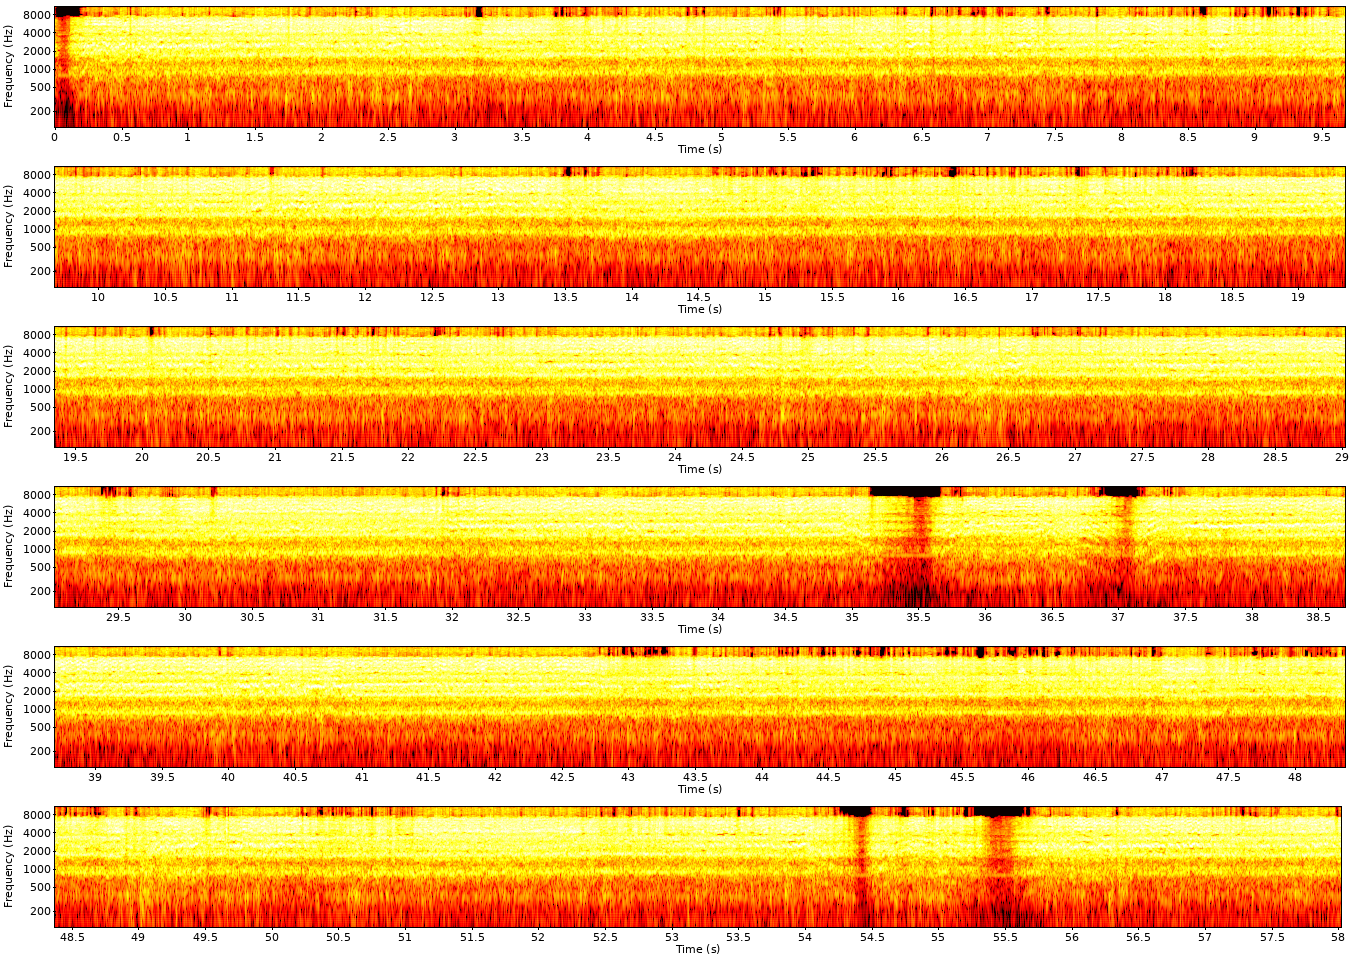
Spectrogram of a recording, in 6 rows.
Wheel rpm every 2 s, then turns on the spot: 130, 220, 230, 230, 230, 230, 220, 220, 230, 230, 230, 240, 230, 230, 220, 220, 220, 200, 110, 180, 210, 220, 230, 230, 230, 220, 220, 170, 130.
none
